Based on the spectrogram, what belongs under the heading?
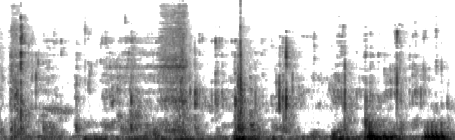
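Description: Close-miked chewing of a soft cheese-filled dumpling (varenik) with sour cream: irregular wet clicks and smacks of the mouth, getting a little louder near the end.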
